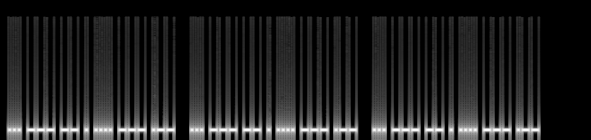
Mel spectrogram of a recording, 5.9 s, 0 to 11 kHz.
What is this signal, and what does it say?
Morse code, heard as a keyed tone, about 50 wpm, 250 Hz. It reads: SOMEHOW SOMEHOW SOMEHOW
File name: morse / morse-training-50WPM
